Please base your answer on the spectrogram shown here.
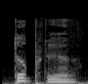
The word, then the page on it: W: latin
